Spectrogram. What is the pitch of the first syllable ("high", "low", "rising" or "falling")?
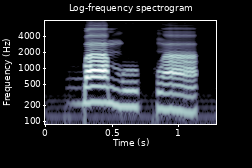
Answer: high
